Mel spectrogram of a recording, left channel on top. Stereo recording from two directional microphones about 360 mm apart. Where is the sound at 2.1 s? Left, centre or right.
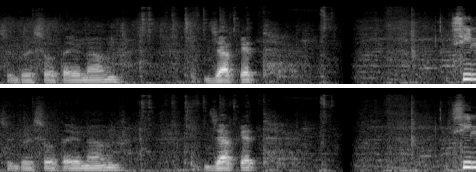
Centre.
